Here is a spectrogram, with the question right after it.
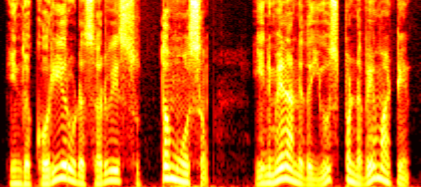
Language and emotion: Tamil, fearful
